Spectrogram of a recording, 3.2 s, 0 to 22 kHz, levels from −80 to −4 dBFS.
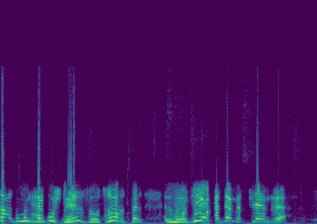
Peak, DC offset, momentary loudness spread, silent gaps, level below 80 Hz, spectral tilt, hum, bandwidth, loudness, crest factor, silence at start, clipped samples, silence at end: -10 dBFS; under 0.1%; 7 LU; none; -54 dBFS; -4.5 dB/octave; none; 15 kHz; -23 LUFS; 14 dB; 0 s; under 0.1%; 0.35 s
